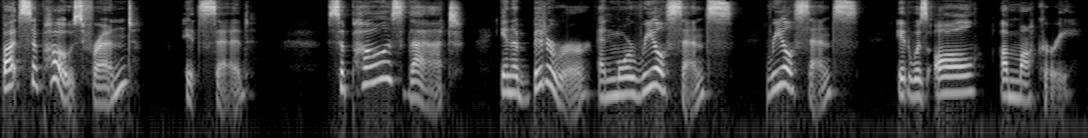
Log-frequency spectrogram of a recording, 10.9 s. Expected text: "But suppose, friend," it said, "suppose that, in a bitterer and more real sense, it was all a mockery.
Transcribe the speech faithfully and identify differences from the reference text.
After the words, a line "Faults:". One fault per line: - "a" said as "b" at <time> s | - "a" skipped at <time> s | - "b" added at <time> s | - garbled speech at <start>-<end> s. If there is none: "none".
"But suppose, friend," it said, "suppose that, in a bitterer and more real sense real sense, it was all a mockery.
Faults:
- "real sense" added at 7.6 s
